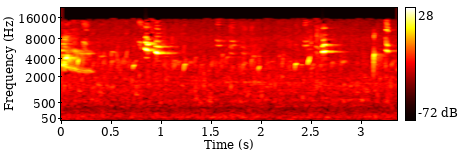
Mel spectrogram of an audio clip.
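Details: Goldfinch song, sparse, high chirps and brief warbled notes spaced apart by quieter stretches, with faint background hiss.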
